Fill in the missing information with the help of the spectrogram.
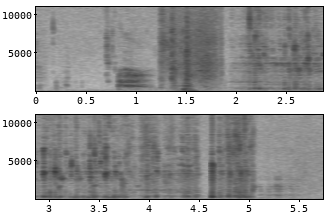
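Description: A person drinking spicy ramen broth straight from the rim of a wide pan: continuous slurping and sipping of liquid. It starts about a second in and stops shortly before the end, with one sharp click near the end.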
